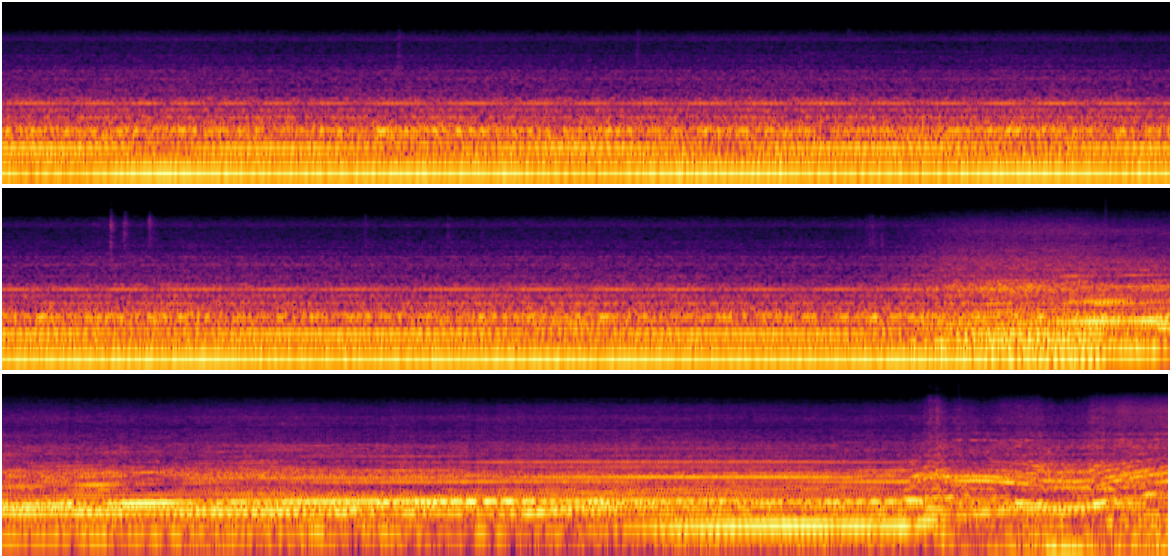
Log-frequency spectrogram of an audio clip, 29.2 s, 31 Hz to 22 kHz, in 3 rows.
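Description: BMW M3 race car's engine heard from inside the cabin, idling steadily. About two-thirds of the way through it gets louder and busier, and near the end the revs dip and rise again.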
